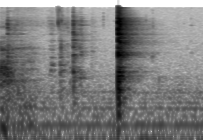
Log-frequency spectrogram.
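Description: A metal spoon clinks against a plate.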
